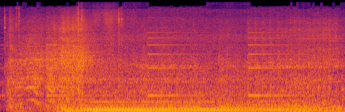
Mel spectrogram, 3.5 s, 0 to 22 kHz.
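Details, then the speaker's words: 2009 Volkswagen Jetta TDI, CBEA common-rail diesel: cranks, catches, runs unevenly a few seconds then fades out; starts and dies every time, no engine codes, immobilizer light not flashing, cause not yet found. "It starts and dies every time. Let me show you what it's doing."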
